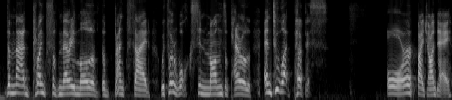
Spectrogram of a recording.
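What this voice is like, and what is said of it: Mock Middle English accent. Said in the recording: “I'm, kind of enjoying my like Middle English accent here.”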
